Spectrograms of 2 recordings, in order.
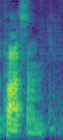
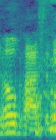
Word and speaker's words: opossum: Yeah, I did learn that's actually like the real pronunciation of it, too. – Is it really? – Yeah, so straighten out opossum, right? Uh-huh. But like, for whatever reason, like, we just decided to redact the O and we just call it opossum.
